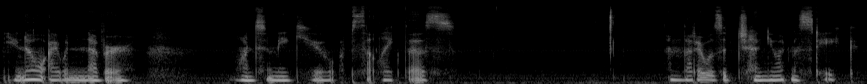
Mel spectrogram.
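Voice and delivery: soft unvoiced reassurance; reassuring whisper. Reassuring a partner after a fight, soft whisper. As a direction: whisper it gently so they believe you.

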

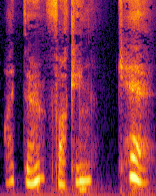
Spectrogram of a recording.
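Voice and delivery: very soft, whispered defiance; hushed defiance. Acted. Fan dismissing being thought bonkers, hushed defiance.

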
